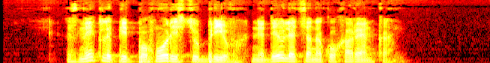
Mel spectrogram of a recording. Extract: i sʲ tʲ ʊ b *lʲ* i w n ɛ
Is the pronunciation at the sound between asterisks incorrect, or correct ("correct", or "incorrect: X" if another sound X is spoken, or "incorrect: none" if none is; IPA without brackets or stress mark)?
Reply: incorrect: ɾʲ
